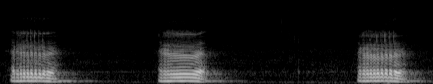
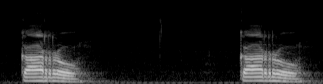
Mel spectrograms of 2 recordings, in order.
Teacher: پہلے آتے ہیں ڈبل آر کی آواز کی طرف، جس کو ہم کچھ اس طرح سے پروناؤنس کریں گے: ر ر ر۔ منہ کے تالوں پر زبان وائبریٹ کر کے آواز نکالنی ہے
